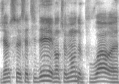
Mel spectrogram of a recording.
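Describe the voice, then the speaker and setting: In a plain, everyday voice, a man speaks at a moderate pace with ordinary pitch variation against a quiet background. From Brittany, France. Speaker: podcast co-host. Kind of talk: casual chat.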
